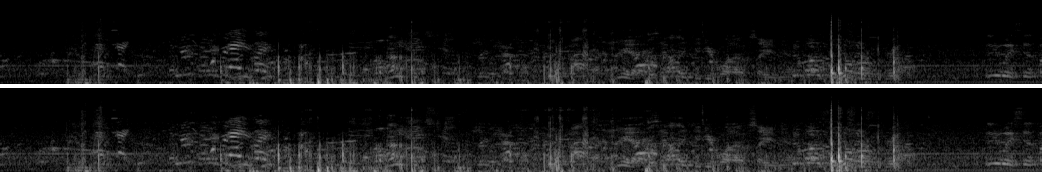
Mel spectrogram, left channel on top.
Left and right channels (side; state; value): left; quieter; 5.5 dB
